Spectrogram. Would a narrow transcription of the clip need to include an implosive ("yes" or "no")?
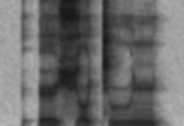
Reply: no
